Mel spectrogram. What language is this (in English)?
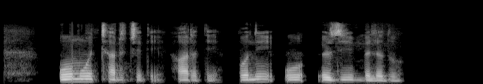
Uyghur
